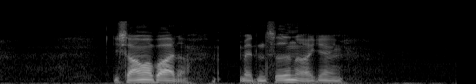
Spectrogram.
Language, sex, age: Danish, male, 23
